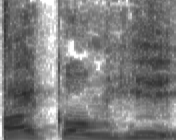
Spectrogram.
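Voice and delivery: mimicked dialect pronunciation. Quoting a man's exact words for stenographers, imitating dialect pronunciation. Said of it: "He didn't say come, he said con".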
